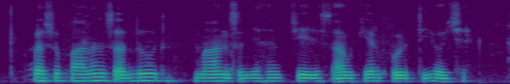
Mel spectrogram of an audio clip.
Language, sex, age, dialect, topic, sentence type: Maithili, male, 18-24, Bajjika, agriculture, statement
